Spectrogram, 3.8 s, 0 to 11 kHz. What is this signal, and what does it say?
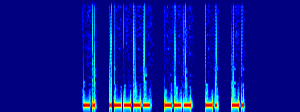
Morse code, heard as a keyed tone, about 40 wpm, spaced as for 29 wpm, 700 Hz. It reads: N1ONN
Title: USA Call Signs - 5 Characters - 2x Character Spacing - 40wpm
